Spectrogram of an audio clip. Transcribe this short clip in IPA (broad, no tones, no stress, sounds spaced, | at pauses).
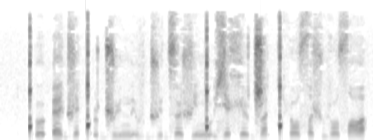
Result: ǃʼ ʊ ʔ ɛ d͡ʒ ɛ ǃʼ ʊ ɖ͡ʐ y n ḛ v d͡ʒ y d͡z œ ʃ i ŋ͡ǃ ṵ ʑ ɛ x e ɖ͡ʐ a ǃʰ y sˤ e ʃ v y sˤ a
